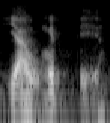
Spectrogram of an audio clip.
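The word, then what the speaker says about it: يوم الدين: Bukan yao tapi yau kan yaumiddin maiki yaumiddin.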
